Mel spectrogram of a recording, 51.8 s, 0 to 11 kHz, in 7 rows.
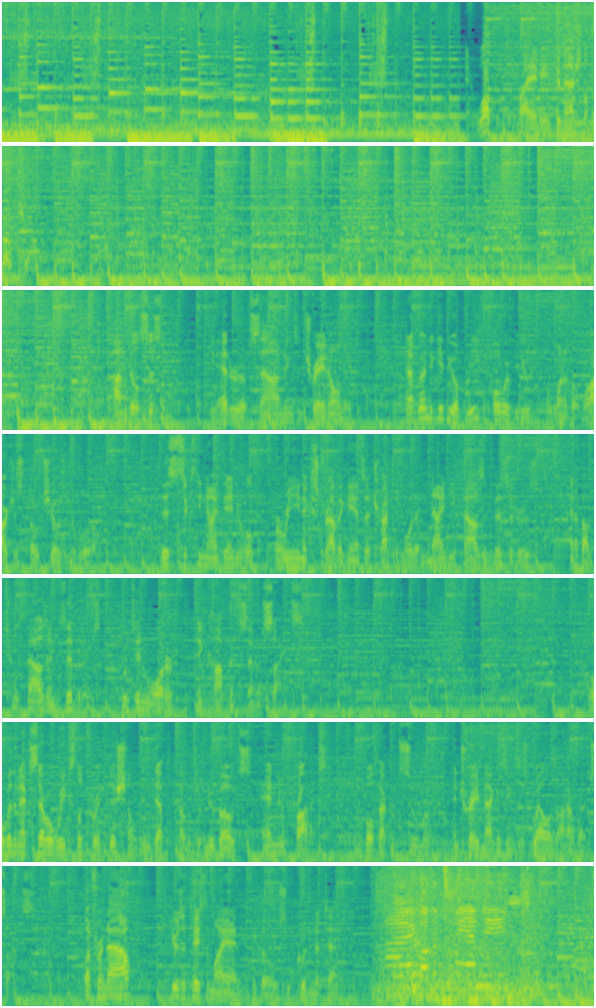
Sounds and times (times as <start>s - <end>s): Music: 0.0s - 51.8s
Speech: 5.8s - 7.8s, 16.2s - 19.2s, 19.8s - 23.4s, 24.2s - 33.4s, 37.0s - 44.8s, 45.4s - 50.8s.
